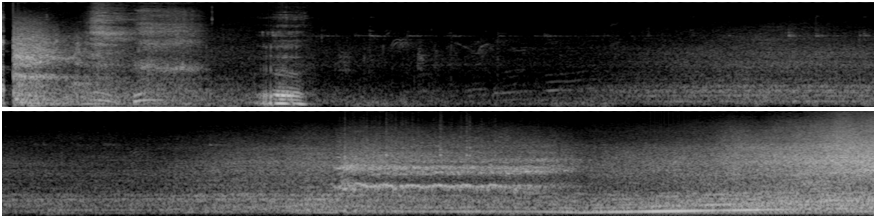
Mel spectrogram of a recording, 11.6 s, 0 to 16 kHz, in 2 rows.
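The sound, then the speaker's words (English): Car doing a burnout at Watkins Glen in a burnout contest: spinning tires give a long, harsh screeching roar as the engine revs, its pitch climbing near the end, with people talking over parts of it. “You were getting the cars and doing a burnout contest. Burnout top speed around Watkins Glen. See if we can flat spot all four tires on 60 to zero.”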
